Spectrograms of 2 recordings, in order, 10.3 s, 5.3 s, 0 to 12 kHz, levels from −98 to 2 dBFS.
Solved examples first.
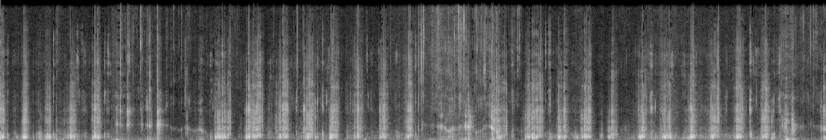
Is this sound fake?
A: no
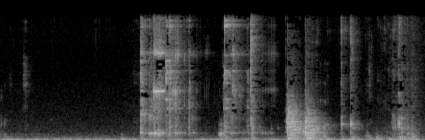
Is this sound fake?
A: no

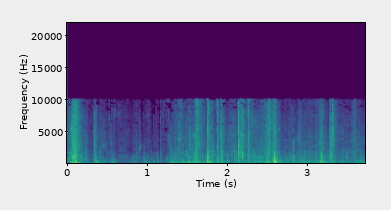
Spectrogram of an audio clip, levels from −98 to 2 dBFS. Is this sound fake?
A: no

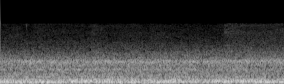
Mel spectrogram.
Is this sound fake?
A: no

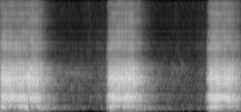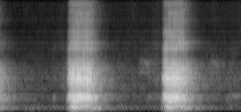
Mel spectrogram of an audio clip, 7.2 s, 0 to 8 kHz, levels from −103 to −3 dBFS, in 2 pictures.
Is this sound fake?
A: yes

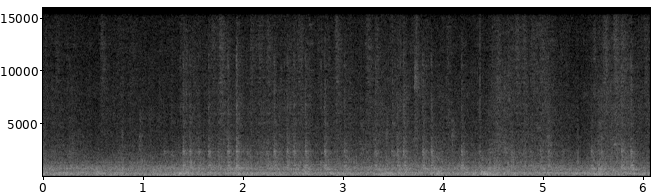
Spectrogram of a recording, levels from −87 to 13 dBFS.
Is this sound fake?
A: no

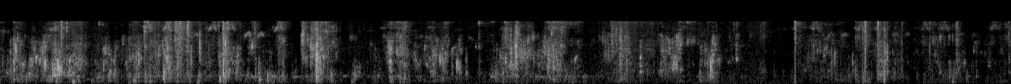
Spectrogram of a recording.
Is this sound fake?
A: no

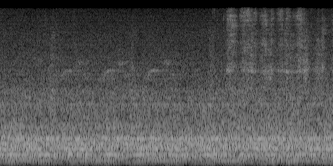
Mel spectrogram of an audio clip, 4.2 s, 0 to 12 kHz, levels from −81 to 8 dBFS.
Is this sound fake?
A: yes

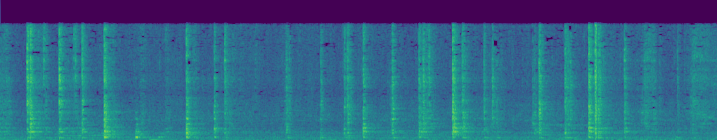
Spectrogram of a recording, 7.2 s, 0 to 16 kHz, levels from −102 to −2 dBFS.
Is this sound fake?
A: no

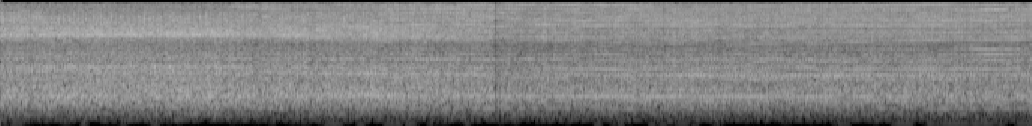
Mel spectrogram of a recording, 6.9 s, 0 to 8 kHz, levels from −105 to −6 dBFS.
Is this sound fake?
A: no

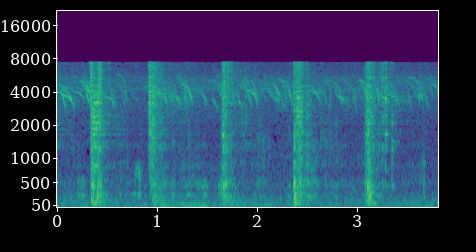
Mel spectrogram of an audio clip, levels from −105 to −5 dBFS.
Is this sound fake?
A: no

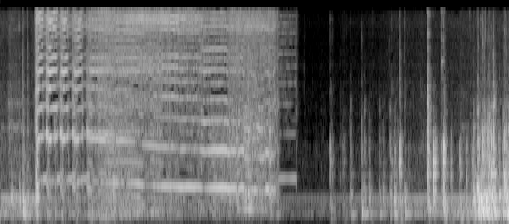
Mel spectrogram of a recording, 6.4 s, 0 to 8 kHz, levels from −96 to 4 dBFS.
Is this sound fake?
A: no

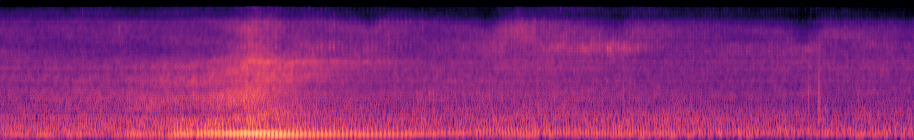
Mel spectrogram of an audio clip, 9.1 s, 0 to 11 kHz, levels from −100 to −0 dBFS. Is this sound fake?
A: yes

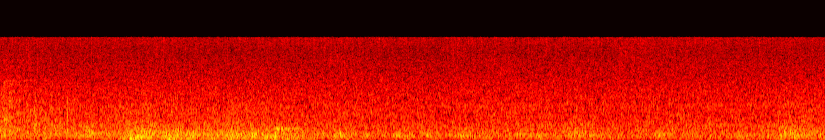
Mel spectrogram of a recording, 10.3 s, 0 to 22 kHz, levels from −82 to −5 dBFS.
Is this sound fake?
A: no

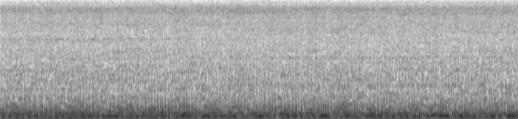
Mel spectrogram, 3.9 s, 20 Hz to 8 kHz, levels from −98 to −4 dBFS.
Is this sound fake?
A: yes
